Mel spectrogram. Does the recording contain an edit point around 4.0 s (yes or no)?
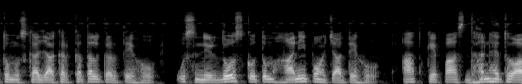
yes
